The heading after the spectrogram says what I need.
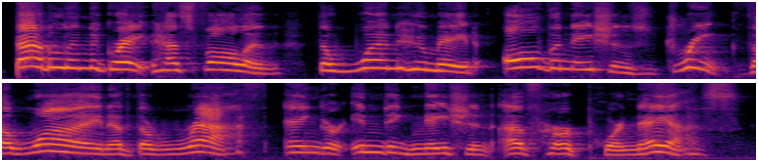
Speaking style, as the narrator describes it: a second angel cries

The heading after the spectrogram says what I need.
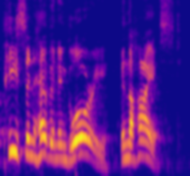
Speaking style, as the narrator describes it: They also shout

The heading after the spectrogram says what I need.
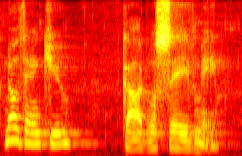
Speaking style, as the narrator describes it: the woman calmly responded, yet again

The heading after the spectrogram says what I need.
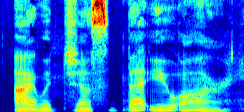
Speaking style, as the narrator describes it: purred, deep and low

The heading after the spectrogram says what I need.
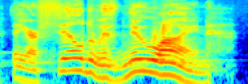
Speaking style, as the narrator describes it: others sneered and said

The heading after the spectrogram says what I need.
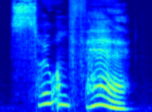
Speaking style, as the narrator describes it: Roxy grumbled and let out a sigh

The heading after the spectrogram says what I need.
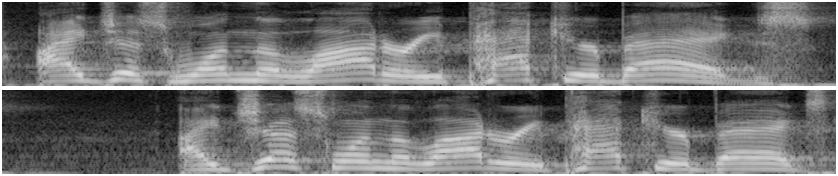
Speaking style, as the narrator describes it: a man began jumping up and down for joy while yelling

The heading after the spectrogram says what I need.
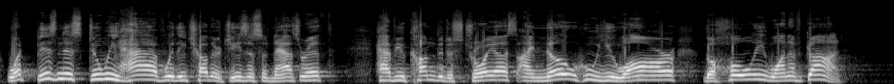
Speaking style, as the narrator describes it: a man with an unclean spirit, and he cried out saying

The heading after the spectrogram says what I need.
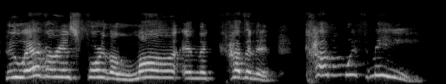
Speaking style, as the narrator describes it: he shouts

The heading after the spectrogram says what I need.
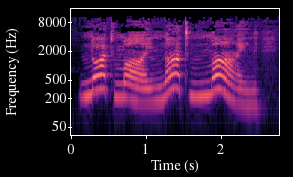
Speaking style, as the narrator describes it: he exclaimed

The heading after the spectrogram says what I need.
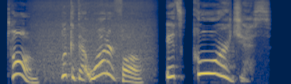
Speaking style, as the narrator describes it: Teresa gasped

